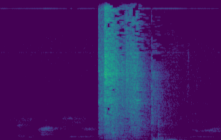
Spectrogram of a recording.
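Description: A toaster pops up with a sharp click.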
